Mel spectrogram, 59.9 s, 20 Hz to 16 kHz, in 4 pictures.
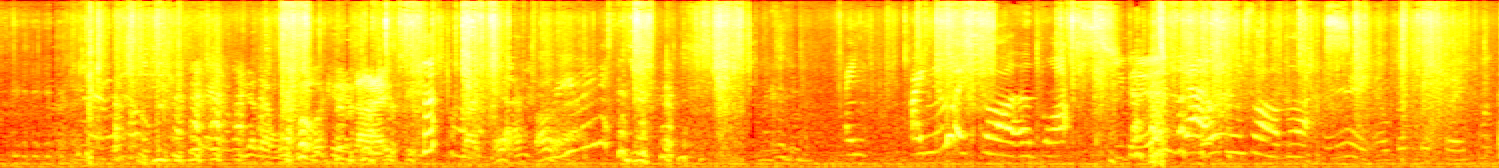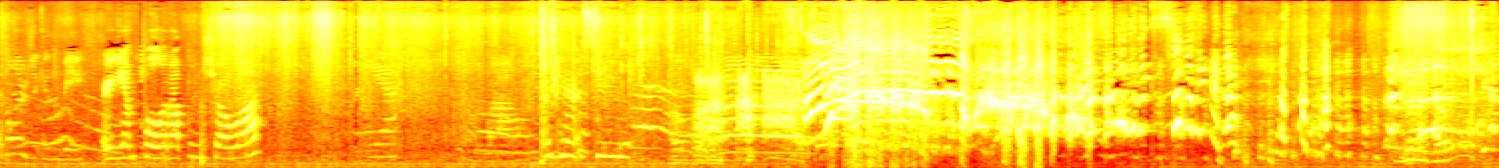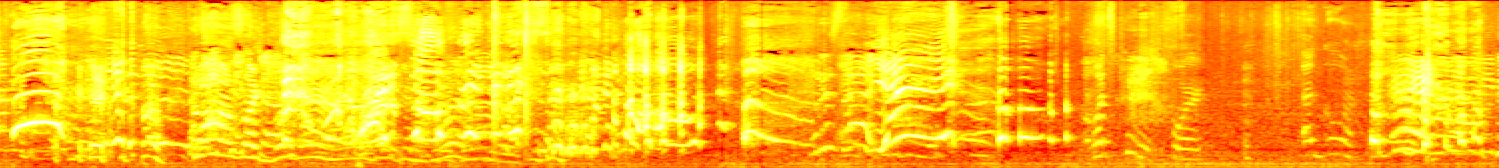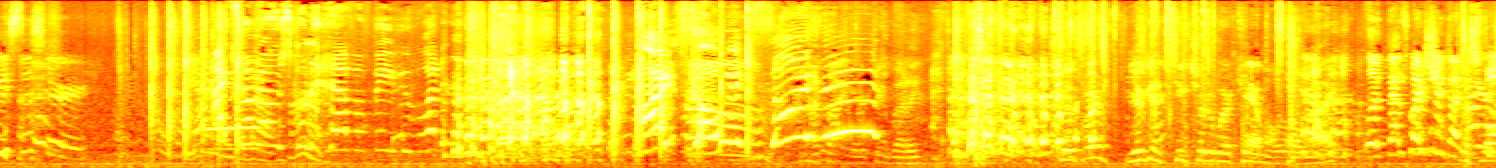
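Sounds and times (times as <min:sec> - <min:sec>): people laughing and exclaiming: 0:21.6 - 0:40.8, 0:49.4 - 0:56.0
person screaming excitedly: 0:21.8 - 0:26.4, 0:29.9 - 0:30.7.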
